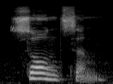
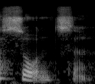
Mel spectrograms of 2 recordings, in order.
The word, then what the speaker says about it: солнце: Солнце, солнце, солнцу, солнце, солнцем, а солнце. By the way, notice that the sound, the letter L is not pronounced. We do not say солнце. We say солнце.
